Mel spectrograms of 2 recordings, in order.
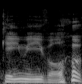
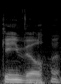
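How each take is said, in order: First: It is said as three syllables, like 'game evil'. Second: It is said as two syllables, like 'game-ville'. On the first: The speaker calls it wrong. "Not Game Evil" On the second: The speaker calls it right. "it's Gameville"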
